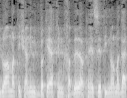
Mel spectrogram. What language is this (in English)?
Hebrew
